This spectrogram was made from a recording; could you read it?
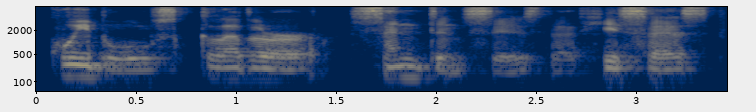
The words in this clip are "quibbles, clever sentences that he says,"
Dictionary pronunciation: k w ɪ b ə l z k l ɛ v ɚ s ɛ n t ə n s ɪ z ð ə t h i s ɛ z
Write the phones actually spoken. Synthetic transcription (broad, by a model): k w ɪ b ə l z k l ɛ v ɚ s ɛ n t ə n s ɪ z ð ə t h i s ɛ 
